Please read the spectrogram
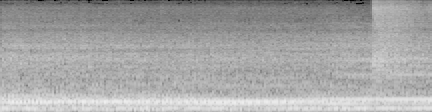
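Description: Live death/thrash metal band playing a heavily distorted, sustained droning chord on guitar and bass, with a low note pulsing underneath. Cymbals come in near the end.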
